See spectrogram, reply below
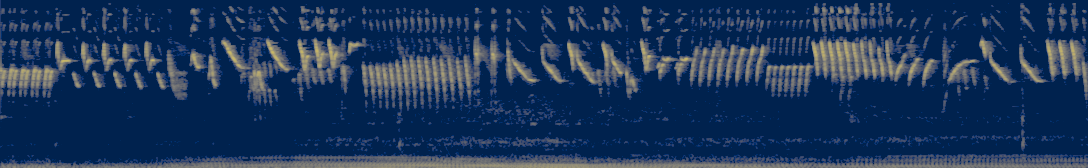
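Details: Timbrado canary mule, black-throated, in continuous varied song: quick high trills, swooping whistled slurs and buzzy rattles in tight succession, with a low background hum throughout.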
